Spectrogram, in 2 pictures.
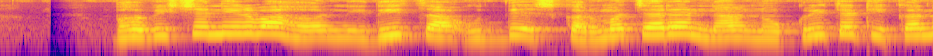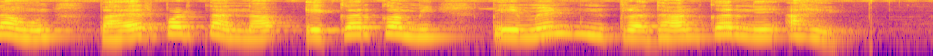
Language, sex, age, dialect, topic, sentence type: Marathi, female, 18-24, Varhadi, banking, statement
